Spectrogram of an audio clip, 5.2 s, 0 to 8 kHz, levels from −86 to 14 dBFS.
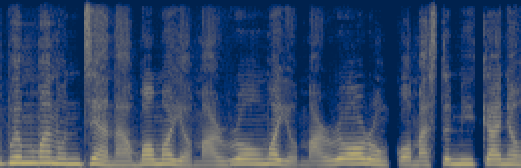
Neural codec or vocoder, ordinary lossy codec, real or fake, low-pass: codec, 16 kHz, 0.5 kbps, X-Codec, HuBERT features, trained on LibriSpeech; none; fake; none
